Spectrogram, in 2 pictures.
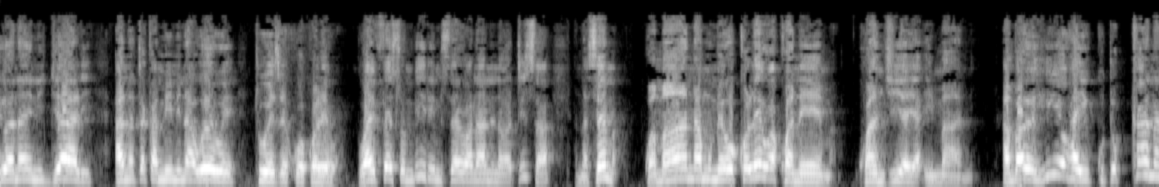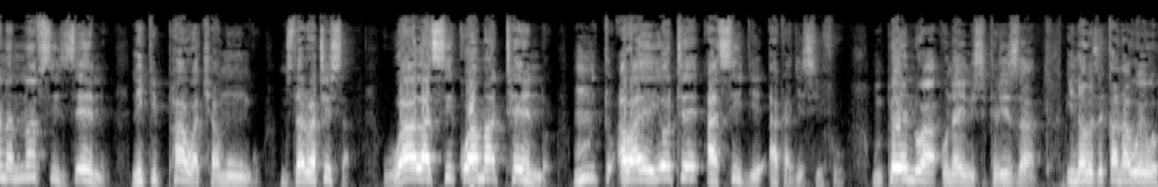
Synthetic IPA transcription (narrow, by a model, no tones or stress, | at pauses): wanajɛnid͡ʒali | anatakamiminawɛwɛtuwɛzɛkuɔkɔlɛwa̰ | waɛfɛsɔmbiɾim̩staɾiwananɛnawatisaː | nasɛma | kwamaːnamumɛwɔkɔlɛwakwanɛːma̰ | kwaɲd͡ʒiajaʔimani | ambajɔɦijɔɦaikutɔkanananafsizɛnu | nikipʰawat͡ʃamuŋɡu | m̩staɾiwatisa̰ | walasikuamatʰɛndɔ | m̩tuʔawajɛjɔtɛasiʄɛʔakaʄisifṵ | m̩pɛndwaʔunajinisi̥kilizainawɛzɛkanawɛwɛ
